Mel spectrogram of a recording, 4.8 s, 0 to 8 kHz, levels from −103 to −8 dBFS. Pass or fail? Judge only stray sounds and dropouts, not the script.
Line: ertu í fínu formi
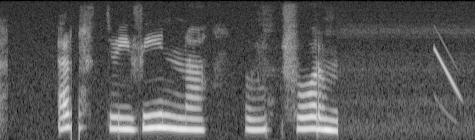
fail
